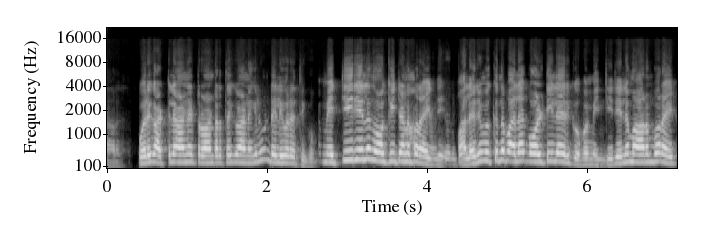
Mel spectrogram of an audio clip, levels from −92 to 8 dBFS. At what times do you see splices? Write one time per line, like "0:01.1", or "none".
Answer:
0:02.7
0:04.2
